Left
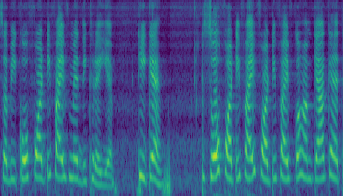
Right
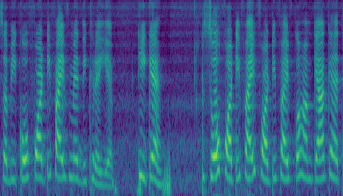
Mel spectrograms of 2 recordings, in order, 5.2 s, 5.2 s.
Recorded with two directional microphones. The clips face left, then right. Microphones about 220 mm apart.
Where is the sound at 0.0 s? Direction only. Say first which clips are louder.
Left 5 dB; 55° left (ahead or behind).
